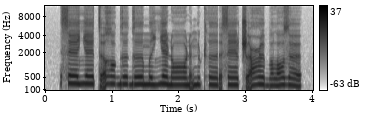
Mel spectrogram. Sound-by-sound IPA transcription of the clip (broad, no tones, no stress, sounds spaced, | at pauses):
s ɛː ʎ ɛː t ə̰ ʁ ɔ ɡ əː ɡ əː m ə i̯ ʎ ɛ ɳ ɔː ɳ ə̰ ŋ y ʈʰ əː ɾ ə̰ s ɛː ʈ͡ʂ ə̰ ʕ œ b œ lˠ ɔ z œ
